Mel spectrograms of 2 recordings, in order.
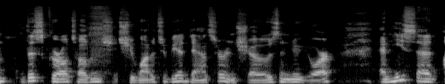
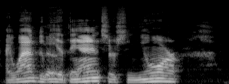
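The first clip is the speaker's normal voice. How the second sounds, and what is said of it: Put-on Mexican accent. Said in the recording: “She said it in a Mexican accent.”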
